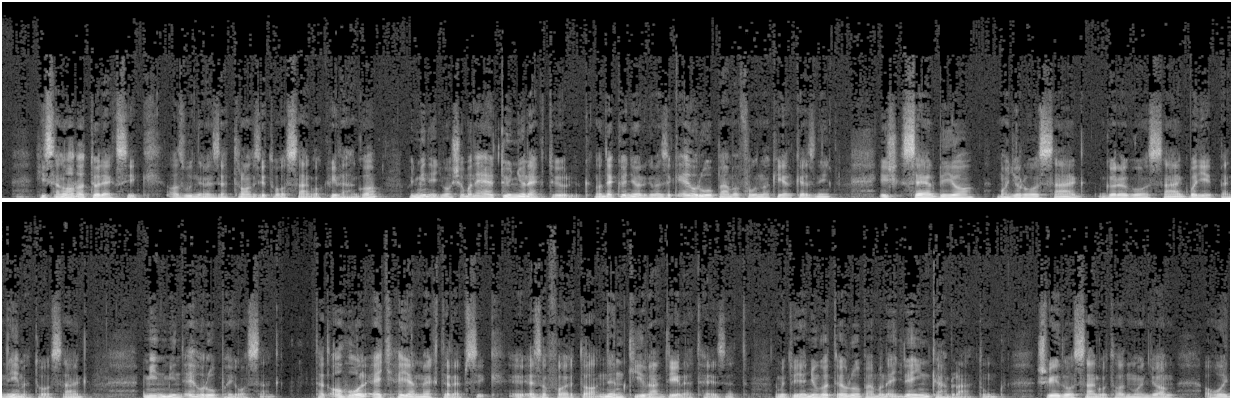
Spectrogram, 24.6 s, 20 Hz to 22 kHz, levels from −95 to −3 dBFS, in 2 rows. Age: 50-69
